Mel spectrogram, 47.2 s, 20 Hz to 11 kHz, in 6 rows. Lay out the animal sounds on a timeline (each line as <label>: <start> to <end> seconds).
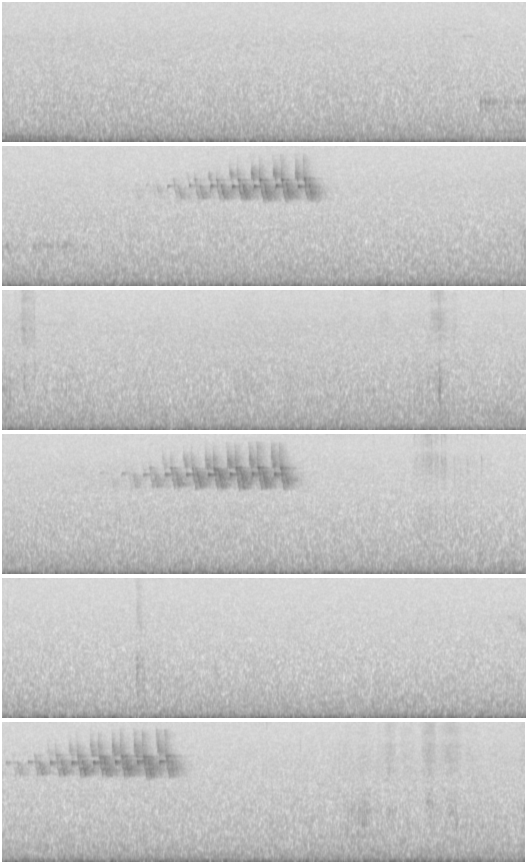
Yellow-bellied Sapsucker (Sphyrapicus varius): 7.1 to 9.1 seconds
Ovenbird (Seiurus aurocapilla): 9.6 to 13.0 seconds
Ovenbird (Seiurus aurocapilla): 24.9 to 28.4 seconds
Ovenbird (Seiurus aurocapilla): 38.8 to 42.3 seconds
